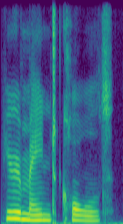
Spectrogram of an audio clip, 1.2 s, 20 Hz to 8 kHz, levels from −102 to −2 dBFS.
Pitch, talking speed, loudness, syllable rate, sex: 195 Hz, 145 wpm, -17 LUFS, 4.6 syllables/s, female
